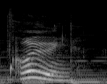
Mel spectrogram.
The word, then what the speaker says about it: grün: If you struggle with pronouncing umlauts like the letter Ü, take a pen. You have to take the pen in your mouth and then you pronounce the word. And if you say Ü, the tip of your tongue has to touch the pen. If it doesn't touch it, you don't pronounce it correctly.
